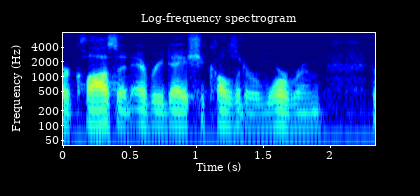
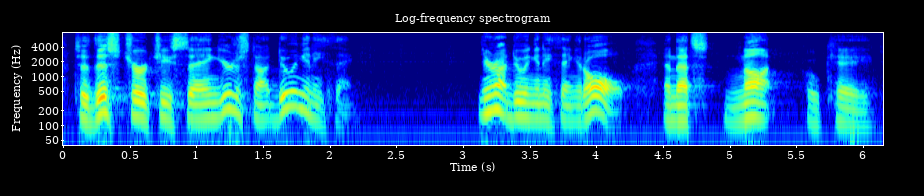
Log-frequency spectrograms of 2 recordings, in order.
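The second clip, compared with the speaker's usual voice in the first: louder, slow, driving sermon voice that builds each phrase; fervent preaching; 3 semitones higher, 6 dB louder than usual. Acted. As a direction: preach it, pushing every line harder. Preaching at full force on works.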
